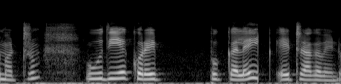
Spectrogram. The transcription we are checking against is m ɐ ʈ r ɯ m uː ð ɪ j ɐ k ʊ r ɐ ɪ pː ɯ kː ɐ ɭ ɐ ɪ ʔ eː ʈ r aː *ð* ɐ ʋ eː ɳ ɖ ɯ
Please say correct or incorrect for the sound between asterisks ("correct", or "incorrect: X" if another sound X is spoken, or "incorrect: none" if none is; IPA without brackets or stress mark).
incorrect: ɣ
